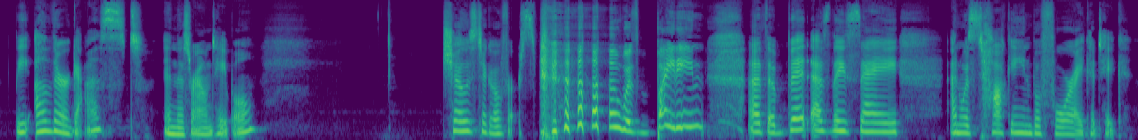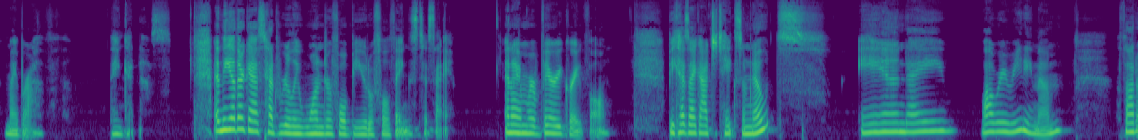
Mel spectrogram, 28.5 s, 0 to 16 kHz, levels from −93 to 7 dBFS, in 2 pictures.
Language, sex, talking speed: English, female, 120 wpm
